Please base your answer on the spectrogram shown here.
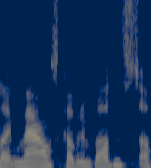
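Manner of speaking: ordinary delivery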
